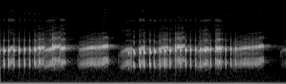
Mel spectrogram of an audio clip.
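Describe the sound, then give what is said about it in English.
Male tree frogs, each no more than 2 inches long, calling from near rocks or logs in rapid, pulsing trills that overlap and run almost continuously. The calls are loud, with a bright buzzy tone and brief gaps between bursts. “These calls might sound the same, but to the female tree frog, she can sort through as many as 8 different calls at once as she zeroes in on a partner.”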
